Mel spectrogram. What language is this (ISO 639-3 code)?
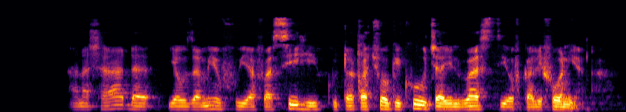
swa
